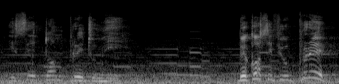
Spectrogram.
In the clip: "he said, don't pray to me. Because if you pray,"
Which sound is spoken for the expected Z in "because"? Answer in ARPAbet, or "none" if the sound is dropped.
S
